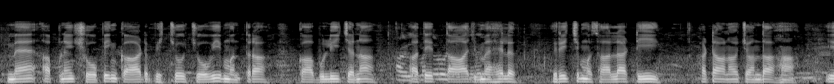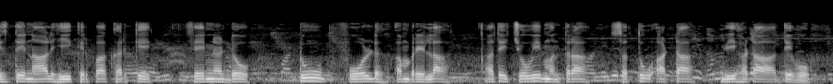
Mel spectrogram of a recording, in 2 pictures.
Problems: background sounds at intervals, background conversations at intervals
